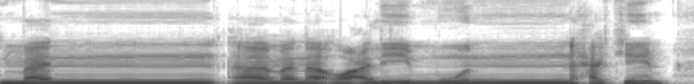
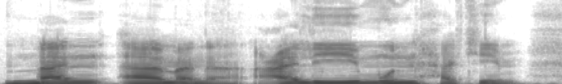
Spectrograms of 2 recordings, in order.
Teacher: we have to read the nun sakin or tanween clearly without ghunna. Man amana alimun hakim. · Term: izhar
